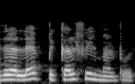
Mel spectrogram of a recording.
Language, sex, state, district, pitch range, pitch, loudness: Kannada, female, Karnataka, Shimoga, 215-235 Hz, 225 Hz, -16 LUFS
